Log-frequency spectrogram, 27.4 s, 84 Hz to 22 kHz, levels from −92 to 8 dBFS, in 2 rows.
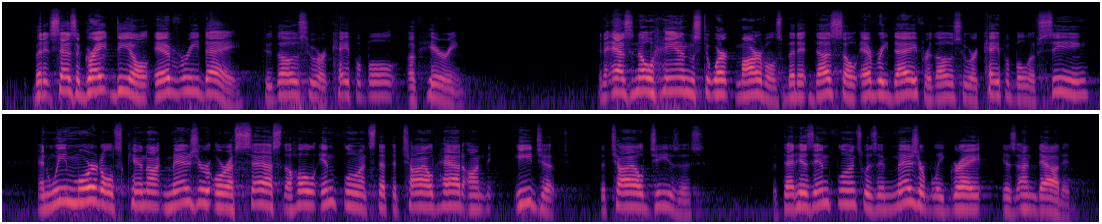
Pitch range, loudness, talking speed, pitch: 155-200 Hz, -34 LUFS, 140 wpm, 180 Hz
